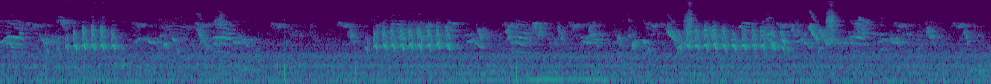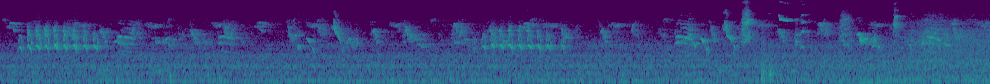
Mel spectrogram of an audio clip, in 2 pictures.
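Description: A songbird repeats a short, fast trill of about a second every few seconds, with scattered single chirps from birds between, over faint steady background noise.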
